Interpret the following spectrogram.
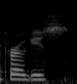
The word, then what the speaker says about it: pierogies: I say pierogies. But that's how, like, my Ukrainian grandparents said it.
